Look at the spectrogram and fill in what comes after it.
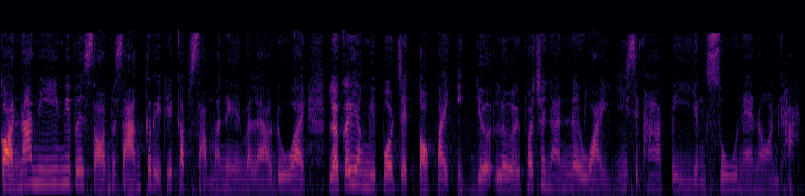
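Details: Adult woman speaking Thai; ordinary speech.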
